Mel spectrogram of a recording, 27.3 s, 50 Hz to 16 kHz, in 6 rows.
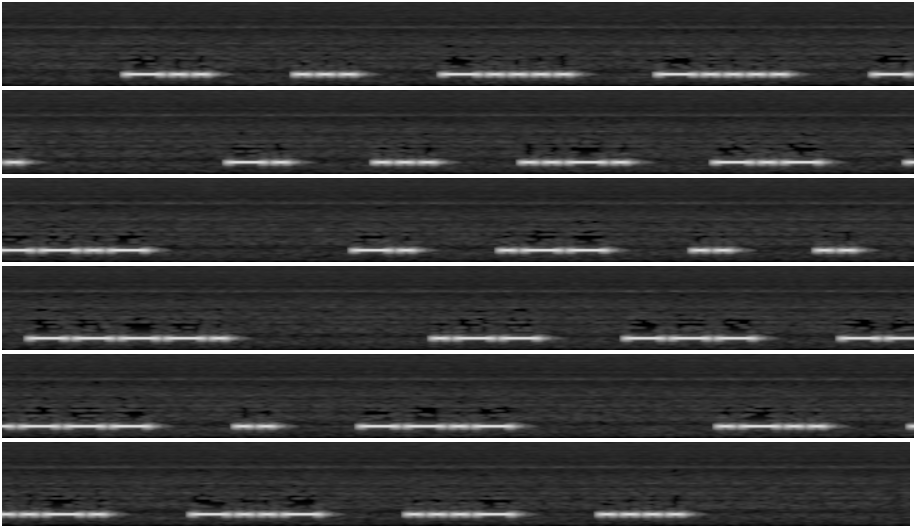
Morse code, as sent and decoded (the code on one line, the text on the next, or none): -.. ... -.... -.... -. / -. ... ..-. -.- --.- / -. .-- .. .. ----. / .-- --- ----- .. --.- / .-.. ..-. -..- ...- ....
DS66N NSFKQ NWII9 WO0IQ LFXVH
